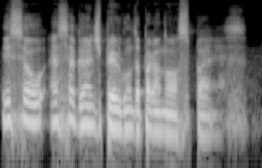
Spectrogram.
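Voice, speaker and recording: A pastor in his forties, born in Japan and raised in Brazil, preaching in an earnest way that pauses often for "né?" and thinks aloud. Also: medium pitch, lively intonation, a little mellow, no echo. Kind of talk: sermon. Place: church.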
